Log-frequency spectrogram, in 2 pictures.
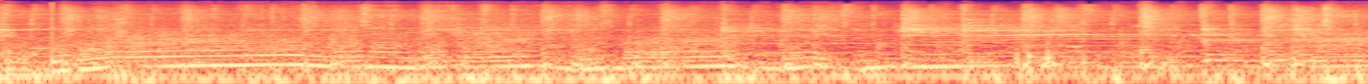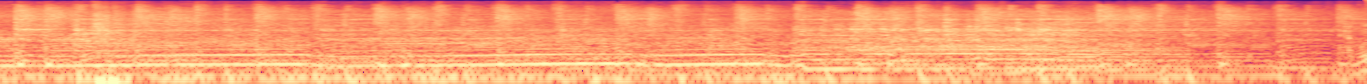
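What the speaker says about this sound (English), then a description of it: "but the other guy in the car with me, Ika, wanted to really show me what it could do." A car driven hard on a test drive in a video game, engine revving loudly and continuously with shifting pitch and repeated tire squeal, close and unbroken.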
